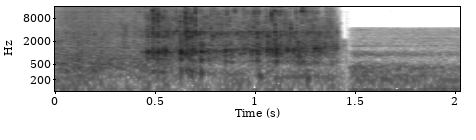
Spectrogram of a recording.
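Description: Tea pours into a cup.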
